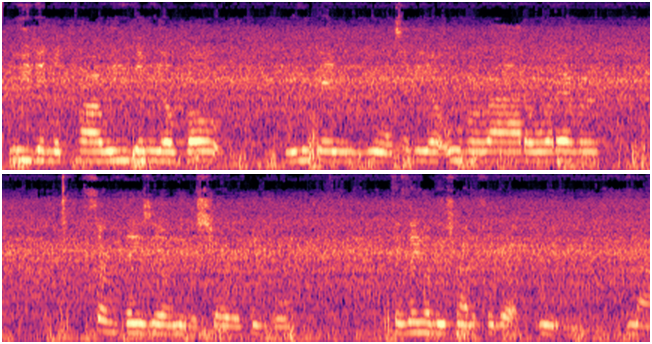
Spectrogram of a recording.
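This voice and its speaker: A woman's voice: medium pitch, monotone, brisk. An American woman in a casual to-camera vlog, talking in a chatty, emphatic way and checking in with the viewer often. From United States. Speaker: vlogger. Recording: noisy room with air conditioning hum.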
